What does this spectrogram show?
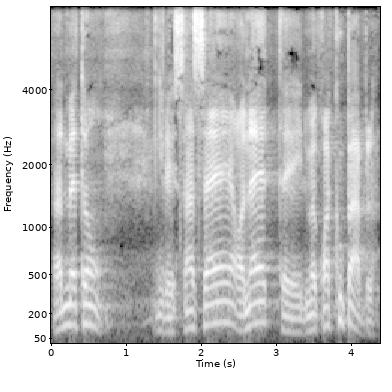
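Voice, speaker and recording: Deep-voiced suspected widower, guarded. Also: male voice, expressive, measured pace. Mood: defensive. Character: defensive widower under suspicion, dignified war veteran. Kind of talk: 1950s French radio mystery acting. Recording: reverberant, noisy old radio drama sound.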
